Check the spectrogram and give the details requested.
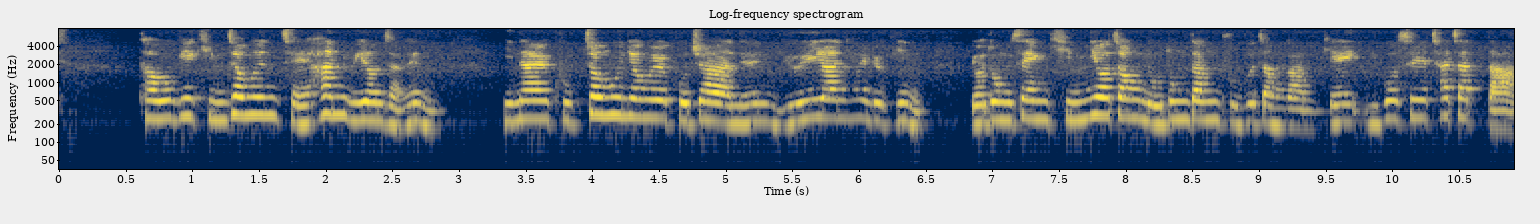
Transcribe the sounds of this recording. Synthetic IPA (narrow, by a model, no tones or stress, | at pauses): tauɡekimd͡ʑʌŋɯnt͡ɕe̞ɦanɥiwʌnd͡ʑaŋɯn | inaɭkuk̚t͡ɕ͈ʌŋuɲʌŋɯɭpod͡ʑaɦanɯnjuiɾançjʌjoɡin | jʌdoŋsʰe̞ŋkimɲʌd͡ʑʌŋnodoŋdaŋpubud͡ʑaŋɡwaɦamk͈e̞iɡosʰɯɭt͡ɕʰad͡ʑat̚t͈a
